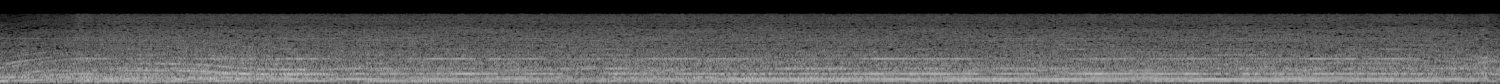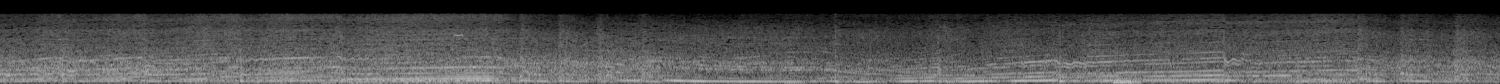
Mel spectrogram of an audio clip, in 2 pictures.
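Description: A racing car engine hums steadily at low speed, then revs up and down sharply as gears change.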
